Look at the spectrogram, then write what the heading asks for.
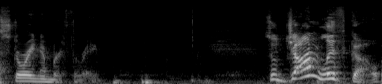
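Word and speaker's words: Lithgow: number three so John litho apparently it's John lith go not gal I've been saying it wrong this whole time John litho has confirmed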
